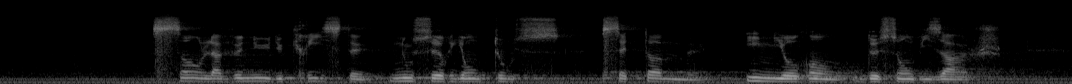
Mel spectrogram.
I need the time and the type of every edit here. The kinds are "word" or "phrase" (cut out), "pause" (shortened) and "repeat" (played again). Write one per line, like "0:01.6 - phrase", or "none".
0:01.4 - pause
0:06.0 - word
